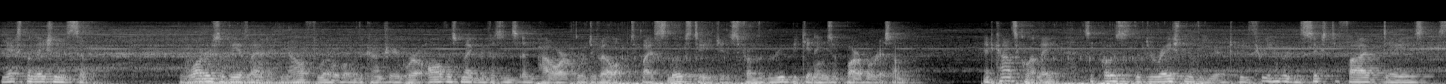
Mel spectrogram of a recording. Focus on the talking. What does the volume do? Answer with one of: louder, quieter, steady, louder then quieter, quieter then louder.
steady.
